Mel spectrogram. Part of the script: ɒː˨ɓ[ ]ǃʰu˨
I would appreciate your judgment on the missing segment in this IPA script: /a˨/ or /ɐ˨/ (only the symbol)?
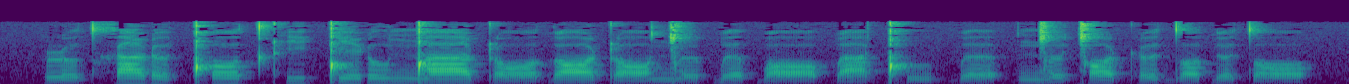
a˨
